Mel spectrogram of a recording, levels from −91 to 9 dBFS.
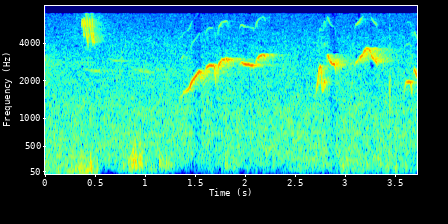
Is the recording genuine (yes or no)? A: yes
